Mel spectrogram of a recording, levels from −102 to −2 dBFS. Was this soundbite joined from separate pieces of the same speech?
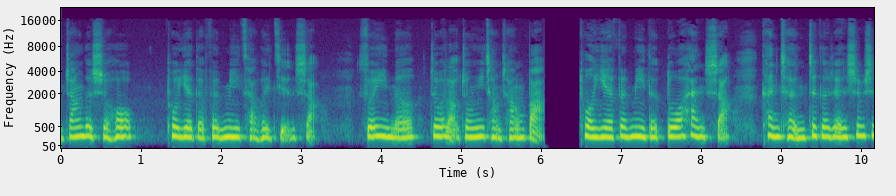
no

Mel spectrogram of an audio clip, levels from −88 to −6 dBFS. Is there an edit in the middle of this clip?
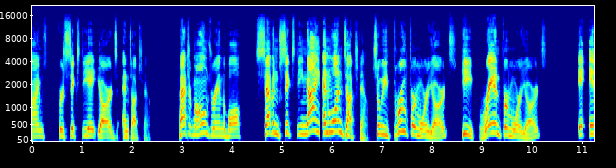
yes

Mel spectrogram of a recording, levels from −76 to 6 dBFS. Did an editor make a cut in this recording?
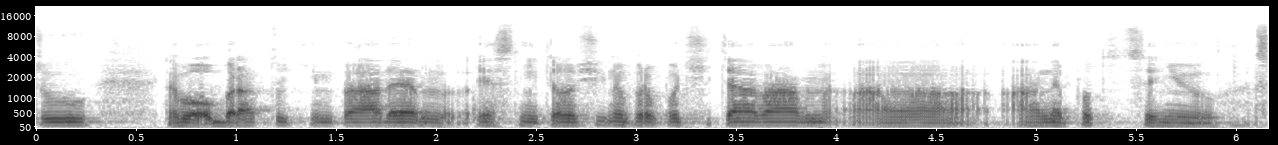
no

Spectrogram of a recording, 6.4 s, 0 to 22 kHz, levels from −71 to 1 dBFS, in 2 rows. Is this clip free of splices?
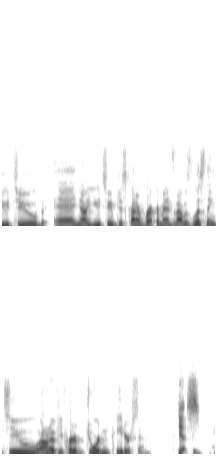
yes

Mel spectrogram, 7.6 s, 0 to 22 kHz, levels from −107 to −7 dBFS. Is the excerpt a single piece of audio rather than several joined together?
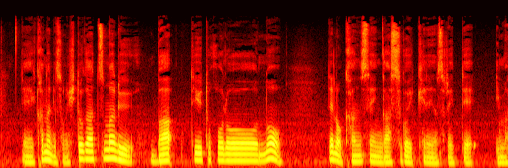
yes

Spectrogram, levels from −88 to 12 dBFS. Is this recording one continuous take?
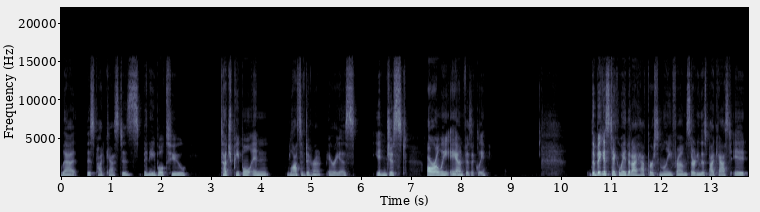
yes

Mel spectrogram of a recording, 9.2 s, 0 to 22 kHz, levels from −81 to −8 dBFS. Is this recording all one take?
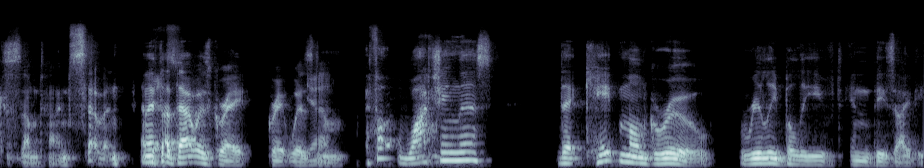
no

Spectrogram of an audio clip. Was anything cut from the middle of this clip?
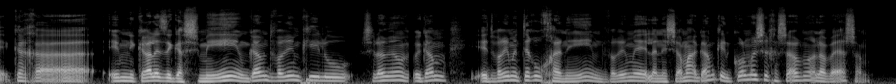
yes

